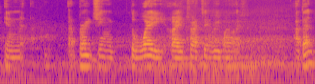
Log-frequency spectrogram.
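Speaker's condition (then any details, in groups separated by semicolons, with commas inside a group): Brain injury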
